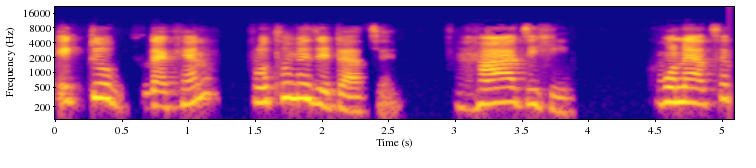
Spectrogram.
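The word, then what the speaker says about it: هذا: Basic difference বুঝতে পেরেছি হাজা হচ্ছে ম্যাসকুলিন সিঙ্গুলার ডেমনস্ট্রেটিভ প্রোনাউন হাজি হচ্ছে ফেমিনিন সিঙ্গুলার ডেমনস্ট্রেটিভ প্রোনাউন এবং দেখেন এটাকে বলেছে কি উচ্চারণের সময় একা আলিফ টেনে উচ্চারণ কিন্তু লেখার সময় আলিফটাকে অমিটেড রাখা হয়।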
